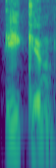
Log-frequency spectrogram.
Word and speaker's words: Aiken: there's a lake called aiken lake like clay aiken spelled like that and uh you could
